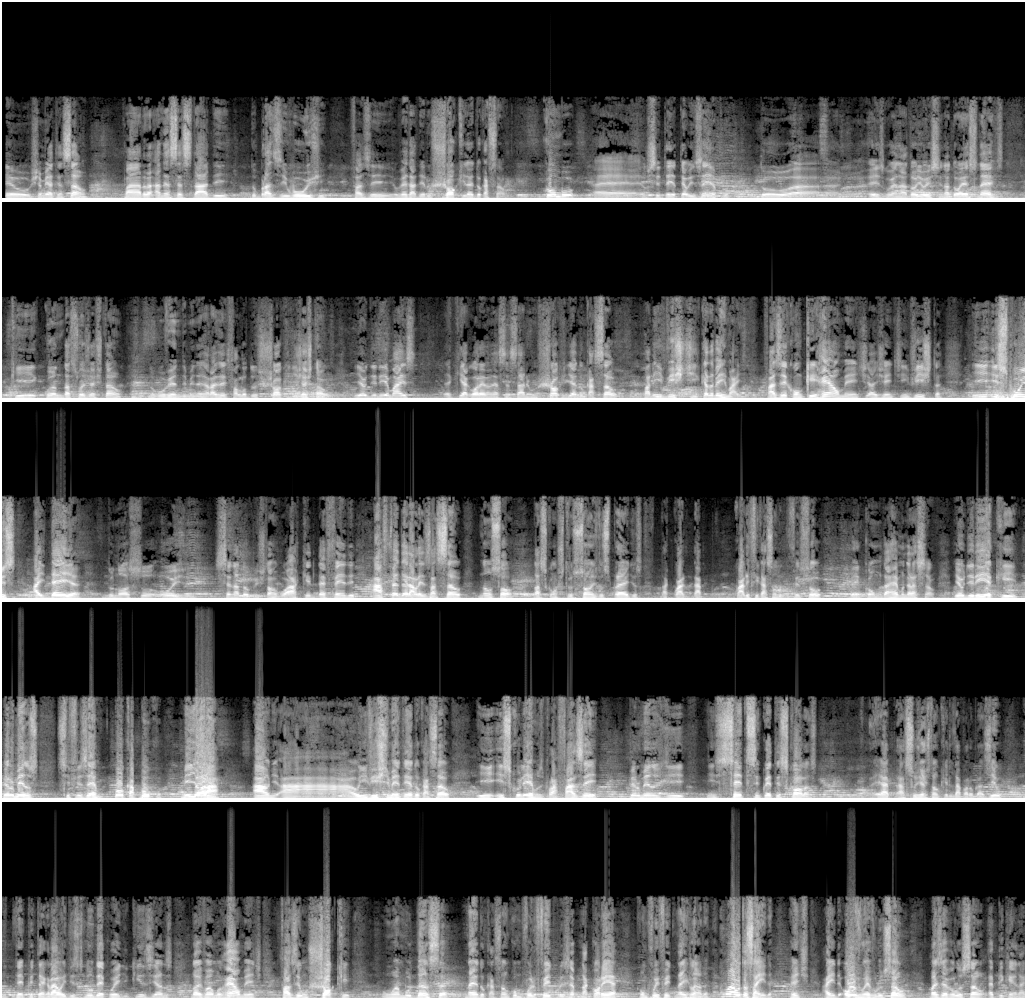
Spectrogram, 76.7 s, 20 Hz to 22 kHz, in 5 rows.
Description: O deputado Professor Teodoro (PSD) afirmou, na sessão plenária da Assembleia Legislativa nesta quarta-feira (08/02), que o Brasil precisa de um choque de educação, para que o país alcance o grau dos países desenvolvidos.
